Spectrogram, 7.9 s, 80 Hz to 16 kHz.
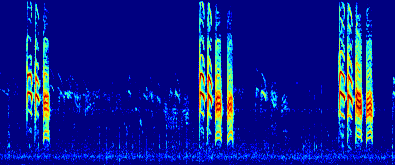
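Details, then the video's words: Fledgling great tit on a balcony on May 29th, waiting to be fed: clusters of three or four high, sharp begging notes, repeated roughly every three seconds against a quiet background. "Great tit chick on the balcony"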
